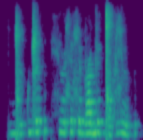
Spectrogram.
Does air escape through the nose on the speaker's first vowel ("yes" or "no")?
no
